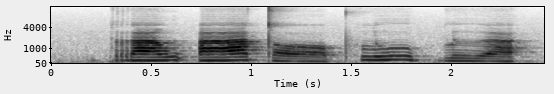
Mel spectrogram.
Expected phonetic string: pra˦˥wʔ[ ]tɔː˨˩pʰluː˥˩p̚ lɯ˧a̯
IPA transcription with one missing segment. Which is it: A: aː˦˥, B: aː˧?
A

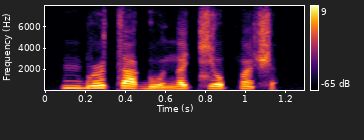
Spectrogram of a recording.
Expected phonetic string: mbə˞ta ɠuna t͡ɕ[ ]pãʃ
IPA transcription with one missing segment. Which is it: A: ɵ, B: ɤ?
B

